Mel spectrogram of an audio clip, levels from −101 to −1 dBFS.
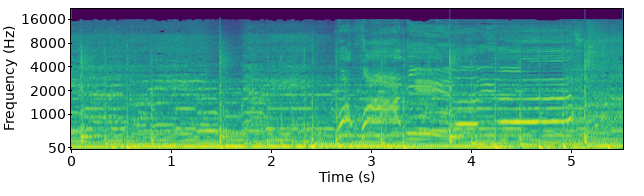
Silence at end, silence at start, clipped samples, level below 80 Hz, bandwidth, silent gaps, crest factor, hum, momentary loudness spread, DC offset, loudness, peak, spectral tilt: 0 s; 0 s; under 0.1%; -18 dBFS; 16 kHz; none; 10 dB; none; 3 LU; under 0.1%; -11 LUFS; 0 dBFS; -6 dB/octave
